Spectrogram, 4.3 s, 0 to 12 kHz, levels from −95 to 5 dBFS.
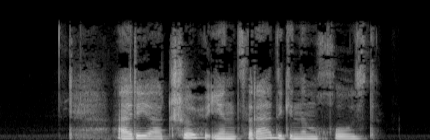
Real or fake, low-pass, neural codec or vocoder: real; 9.9 kHz; none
